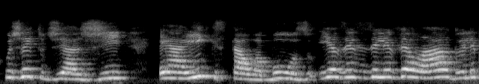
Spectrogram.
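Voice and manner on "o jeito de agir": ordinary delivery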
